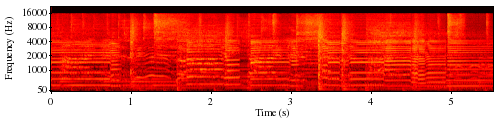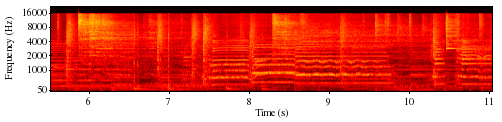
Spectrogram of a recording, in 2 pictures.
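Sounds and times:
woman singing: 0.0s - 4.7s, 7.2s - 11.0s
electric keyboard chords: 0.0s - 11.0s.

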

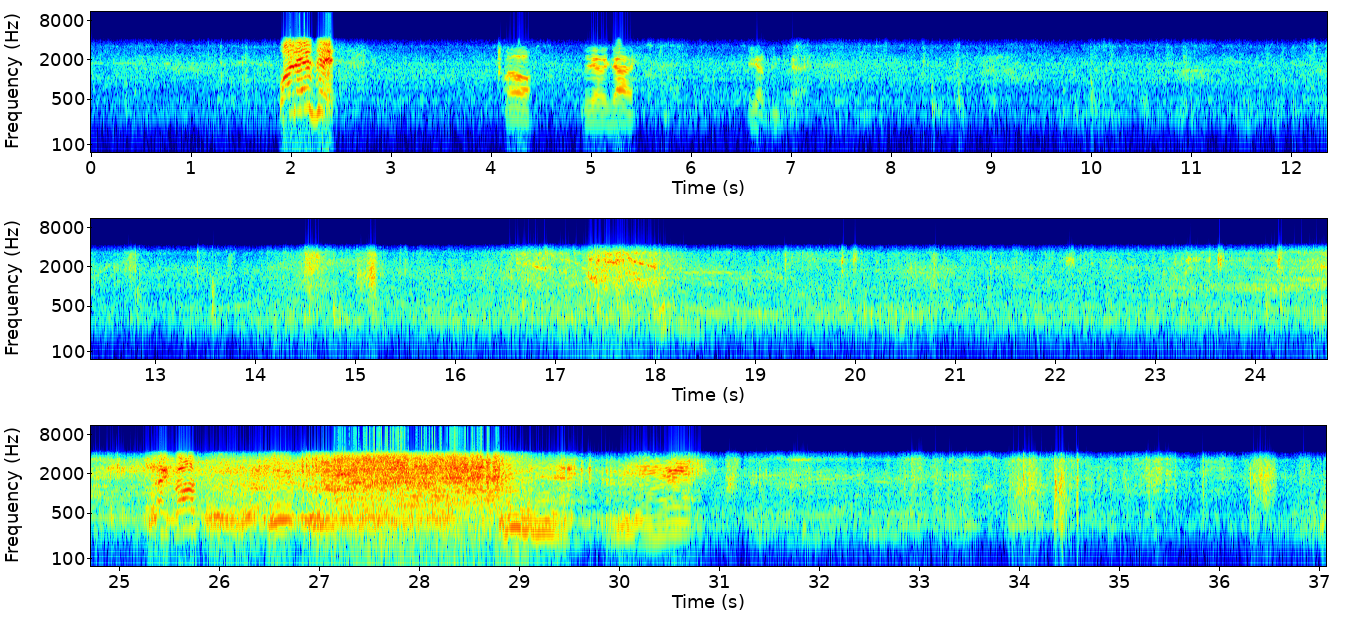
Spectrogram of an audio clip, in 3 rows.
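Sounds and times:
car engine running: 9.0s - 37.0s.

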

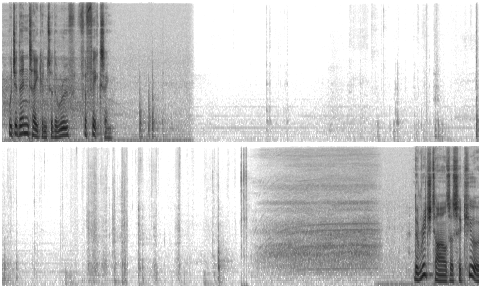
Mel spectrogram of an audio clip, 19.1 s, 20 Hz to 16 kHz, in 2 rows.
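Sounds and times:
hot air gun blowing: 0.0s - 2.1s, 14.6s - 17.2s
knocks and taps of bench work: 2.7s - 3.3s.

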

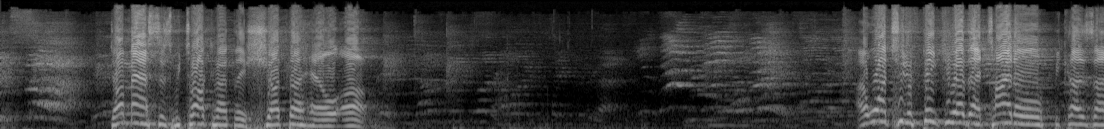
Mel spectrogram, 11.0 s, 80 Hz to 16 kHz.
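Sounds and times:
child shouting: 6.4s - 8.1s.

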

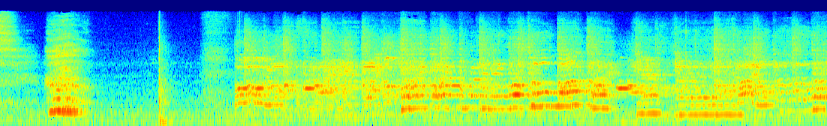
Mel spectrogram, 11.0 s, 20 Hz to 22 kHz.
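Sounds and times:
woman gasping: 0.0s - 1.3s.

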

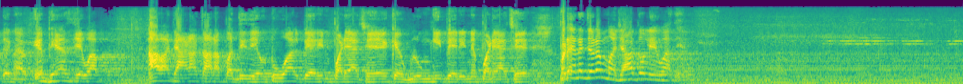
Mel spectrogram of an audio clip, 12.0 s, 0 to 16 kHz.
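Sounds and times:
steady hum and hiss: 0.0s - 12.0s.

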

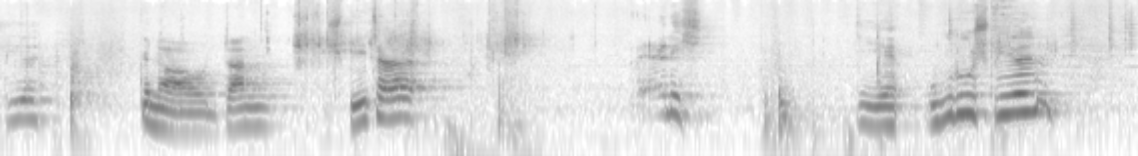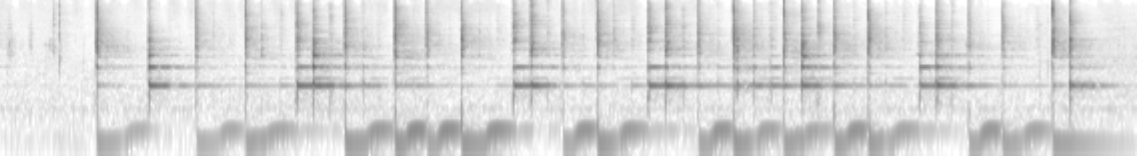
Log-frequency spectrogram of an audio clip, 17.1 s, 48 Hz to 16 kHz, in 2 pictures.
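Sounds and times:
clay pot drum bass notes: 9.2s - 17.0s.

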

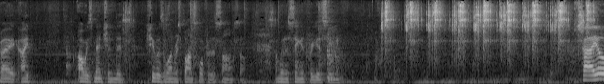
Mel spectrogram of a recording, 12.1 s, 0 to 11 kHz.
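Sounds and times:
hand rattle shaken: 2.4s - 2.7s, 5.2s - 5.7s, 7.6s - 12.0s.

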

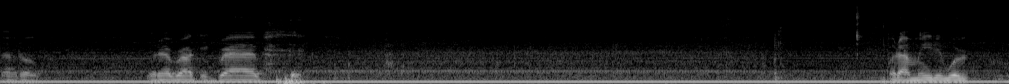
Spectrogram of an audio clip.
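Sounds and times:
room heater humming: 0.0s - 10.0s.

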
